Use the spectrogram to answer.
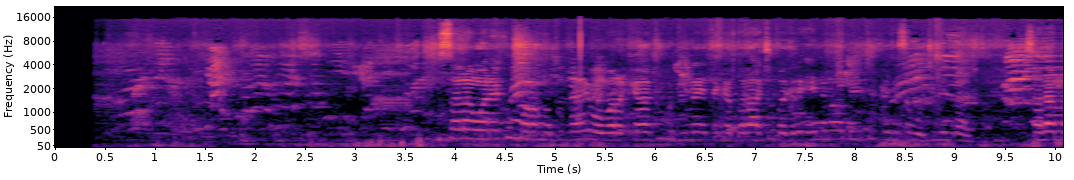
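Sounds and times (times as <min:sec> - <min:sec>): children playing: 0:00.4 - 0:10.0.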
